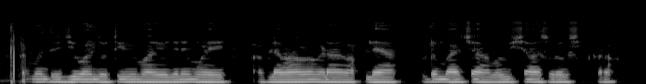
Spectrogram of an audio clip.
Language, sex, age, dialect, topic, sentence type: Marathi, male, 18-24, Southern Konkan, banking, statement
